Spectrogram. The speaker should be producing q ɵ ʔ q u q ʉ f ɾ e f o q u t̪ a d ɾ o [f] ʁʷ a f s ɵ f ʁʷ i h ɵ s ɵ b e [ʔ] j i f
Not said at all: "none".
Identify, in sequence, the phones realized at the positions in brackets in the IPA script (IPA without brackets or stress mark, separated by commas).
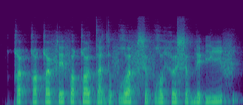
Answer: f, ʔ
